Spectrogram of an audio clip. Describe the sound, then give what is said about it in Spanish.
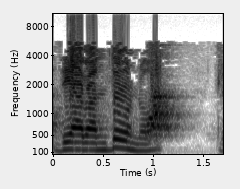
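Pet dogs bark in a few loud, drawn-out, strongly voiced barks in quick succession, then a short pause before another bark begins. “Disculpen a mis perros, pero les gusta ladrar.”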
